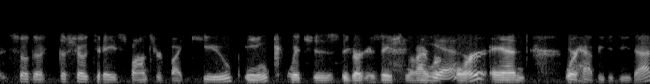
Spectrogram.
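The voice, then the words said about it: Announcer voice. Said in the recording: “the announcer voice.”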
